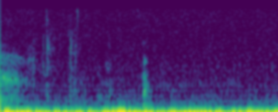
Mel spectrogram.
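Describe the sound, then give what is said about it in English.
Crunchy chewing as someone eats fish, with a handful of sharp, irregular crunches over a low, steady background rumble. No one speaks. “And y'all hear that crunch? It wasn't fish. It was fish. We're having fish.”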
